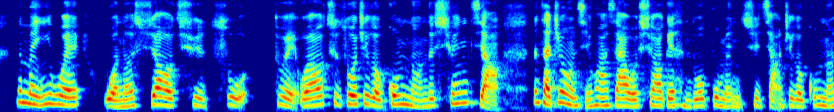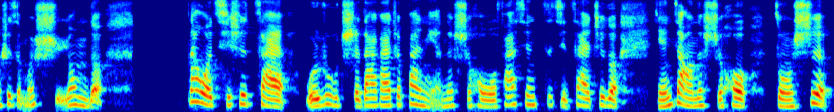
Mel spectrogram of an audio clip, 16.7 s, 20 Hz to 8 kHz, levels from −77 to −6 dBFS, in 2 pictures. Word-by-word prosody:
那 295 - 0
么 260 -3 +3
因 240 +2 0
为 210 -2 +3 0.2
我 180 -2 +4
呢 175 +2 0
需 200 +3 -2
要 210 -3 +5
去 195 0 -4
做 440 - -4 0.2
对， 205 - -1
我 185 - +2
要 210 +3 +3
去 230 +2 -2
做 240 +2 +4
这 240 +1 -1
个 190 -5 +3
功 235 +5 +1
能 175 -3 -5
的 190 - -2
宣 260 +7 -1
讲， 275 - +2 0.3
那 290 - -2
在 290 - +8
这 250 +7 +1
种 230 -6 +2
情 180 -2 -2
况 205 -1 -1
下， 195 -2 +2
我 175 -1 +2
需 180 - -2
要 200 -1 +3
给 195 0 +1
很 190 -3 -9
多 185 +1 0
部 210 +3 -3
门 175 - -5
去 200 - -5
讲 - - -3
这 195 +2 -5
个 175 - +1
功 210 +4 -6
能 180 0 -4
是 230 - -2
怎 - - -5
么 210 - -5
使 370 - -2
用 220 - -2
的。 315 - 0 0.8
那 305 -1 +2
我 240 -5 +6
其 215 0 +1
实 240 +2 +1
在 185 -7 +3 0.2
我 - - +2
入 210 +2 0
职 185 -2 0
大 195 +1 +1
概 200 0 +1
这 225 - -4
半 225 -1 -1
年 180 - -8
的 190 - -6
时 185 -1 -4
候， 190 -2 -3
我 170 0 +1
发 220 +6 -3
现 230 -1 -3
自 220 - -13
己 180 -4 -5
在 200 -1 -1
这 215 - -3
个 195 - +2 0.4
演 180 +3 +1
讲 195 -5 +2
的 200 - -1
时 200 -2 -2
候， 195 -3 +4 0.2
总 180 -3 +2
是 255 +9 +3
205 Hz, 290 characters per minute, -23 LUFS, 190-230 Hz, 0.8 s, 在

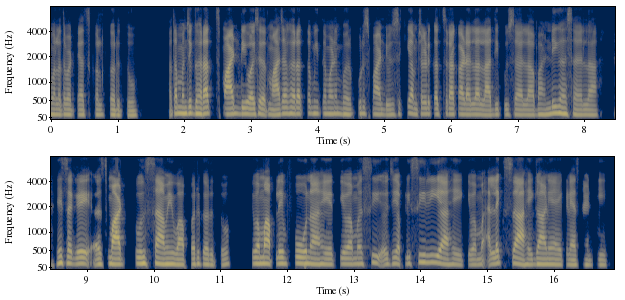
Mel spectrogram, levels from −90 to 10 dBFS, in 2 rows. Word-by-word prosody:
मला 140 -1 -1
तर 135 - -3
वाटते 130 -1 -4
आजकाल 130 +1 -5
करतो. 120 -3 -3 0.5
आता 155 +3 -1
म्हणजे 165 +1 +2
घरात 160 0 +4
स्मार्ट 150 +1 +4
डिव्हायसेस 155 -1 +1
आहेत 135 0 -2
माझ्या 135 +5 +1
घरात 155 -1 +1
तर - - -4
मी 165 0 -4
तर 155 - -6
म्हणेन 155 0 -2
भरपूर 150 +2 -4
स्मार्ट 140 -2 -3
डिव्हाइस 130 0 -6
आहेत, 150 - -11
की 170 - -2
आमच्याकडे 150 0 -2
कचरा 145 +1 -2
काढायला 140 -1 0
लादी 130 +1 -1
पुसायला 130 -1 -3
भांडी 140 +5 -1
घासायला 130 -5 -1 0.4
हे 175 - +4
सगळे 160 -2 +3 0.2
अ, - - +3
स्मार्ट 145 -2 +7 0.2
टूल्सचा 160 0 +2
आम्ही 150 0 +4
वापर 140 +1 0
करतो 135 0 -4
किंवा 160 +1 -3
मग 160 - +5
आपले 160 0 +3 0.2
फोन 160 -1 +3
आहेत 145 -1 +2
किंवा 150 -1 0
मग 150 +1 -2
सी 175 -4 -4
जी 160 - -1
आपली 155 +2 -4
सिरी 190 +3 0
आहे 140 -3 +2
किंवा 135 0 -4
मग 140 +2 -4
अलेक्सा 165 +2 +1
आहे 135 0 +2
गाणी 145 -1 +3
ऐकण्यासाठी 130 -1 -3
145 Hz, 195 wpm, -24 LUFS, 135-160 Hz, 0.5 s, स्मार्ट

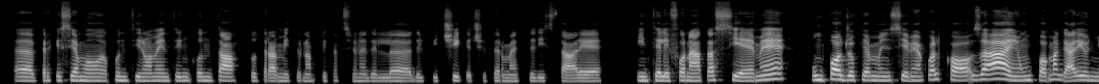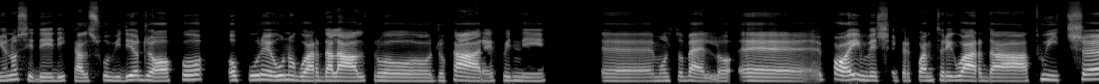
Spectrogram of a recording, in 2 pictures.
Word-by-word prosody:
ehm, 180 -1 -1
perché 180 +2 -7
siamo 180 -2 -2
continuamente 180 -1 -5
in 175 0 -5
contatto 175 -1 -2
tramite 160 +1 -5
un'applicazione 160 0 -12
del 155 -1 -6
del 160 0 -12
PC 175 +3 -5
che - - -12
ci 165 - -14
permette 155 0 -10
di 155 0 -9
stare 150 -1 -3 0.4
in 180 0 -2
telefonata 180 0 +1
assieme, 200 +5 +2 0.3
un 210 0 +1
po' 235 0 +8
giochiamo 195 -1 -2
insieme 190 0 -3
a 180 - -2
qualcosa 225 +2 +6
e 200 - +2
un 195 +2 -3
po' 190 -3 0
magari 220 -3 +1
ognuno 195 +3 -3
si 200 -6 -6
dedica 175 +1 -5
al 160 0 -3
suo 195 +5 -5
videogioco 205 +4 0 0.2
oppure 205 +2 0
uno 205 +1 +1
guarda 180 -1 +2
l'altro 170 -2 +2
giocare 170 -1 +3
quindi, 170 -3 -7 0.6
ehm, 165 -1 -5 0.2
è - - -9
molto 180 +2 -9
bello. 160 -3 -2
Ehm, 165 -3 -1
e - - -13
poi 210 +1 +6
invece, 190 -4 -5
per 175 +1 -10
quanto 185 +1 -3
riguarda 175 -4 +4
Twitch, 215 +1 -5
180 Hz, 145 wpm, -20 LUFS, 165-195 Hz, 0.6 s, po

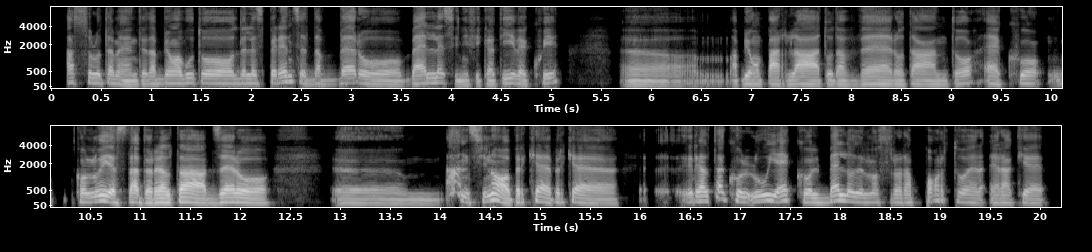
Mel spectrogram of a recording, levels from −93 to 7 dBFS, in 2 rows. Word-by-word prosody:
Assolutamente, 125 -9 -3
ed - - -6
abbiamo 120 +3 -2
avuto 125 -1 0
delle 125 +1 -3
esperienze 125 +3 -3
davvero 105 -2 -3
belle, 125 +8 -1
significative 95 +2 -5
qui, - - -5 0.6
uhm, 90 -2 -7
abbiamo 105 +2 -2
parlato 100 0 +2
davvero 100 +1 -3
tanto. 100 +5 -3
Ecco, 115 +1 -4
mhmm, - - -15 0.2
con 130 0 +1
lui 155 +4 +5
è - - +8
stato 115 +1 +2
in 115 - +6
realtà 115 -1 +7
zero 115 -3 +5 0.6
uhm, 95 -3 -6
anzi 130 0 -1
no, 185 +3 +7
perché 125 +4 +1
perché, 130 -2 -1
uhm, 100 -3 0 0.7
uhm, 410 - -9
in - - +2
realtà 150 +9 +2
con 150 -8 0
lui, 155 +3 +2
ecco, 155 -4 0
il 120 - +1
bello 155 +6 +2
del 130 -2 +1
nostro 120 -1 -5
rapporto 120 +4 -4
er 115 -2 -4
era 110 +1 -3
che 105 -1 -4
115 Hz, 130 wpm, -23 LUFS, 100-130 Hz, 0.7 s, è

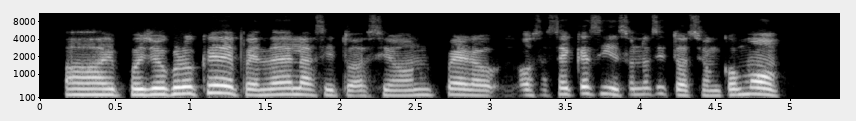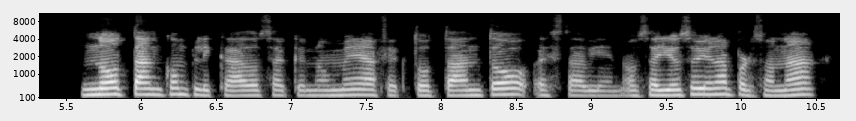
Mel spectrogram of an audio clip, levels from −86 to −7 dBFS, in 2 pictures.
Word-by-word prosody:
Ay, 220 -1 +3
pues 215 +2 +3
yo 230 0 +7
creo 255 +1 +7
que 290 - +2
depende 220 -6 +4
de 230 +1 +3
la 220 -2 +1
situación, 195 +1 -6
pero, 205 -4 0
o 205 0 -4
sea, 200 - -21
sé 235 +3 -2
que 260 +3 +2
sí 250 0 -6
es 220 0 -2
una 230 +1 -6
situación 200 -6 -5
como 220 -1 +3 0.6
no 225 +2 +4
tan 225 -1 +3
complicada, 195 -5 -3
o - - -6
sea, 195 0 -8
que 190 - -11
no 195 0 -7
me 205 +2 -1
afectó 190 -1 -5
tanto, 200 +4 0
está 190 -2 -7
bien. 185 0 -9
O 190 - -7
sea, 200 +1 -1
yo 200 +1 +2
soy 230 +3 +1
una 235 0 0
persona 205 +2 -2
210 Hz, 210 wpm, -19 LUFS, 195-225 Hz, 0.6 s, yo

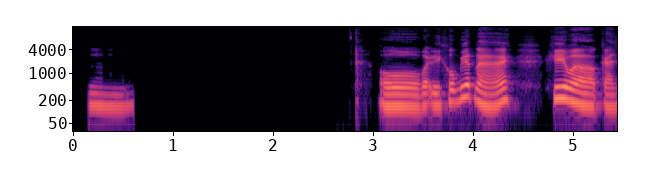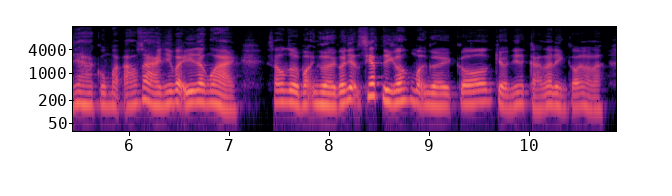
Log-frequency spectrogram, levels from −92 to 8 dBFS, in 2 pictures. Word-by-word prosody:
Ừm. 140 -1 -10 2.5
Ồ, 140 -1 +1
vậy 150 0 -1
thì 150 - -2
không 180 +5 -4
biết 245 0 +3
nà 145 -6 +2
ấy, 190 +5 +3 0.4
khi 225 -1 +5
mà 155 -7 +5
cả 140 -1 -1
nhà 155 +1 -4
cùng 150 -1 -7
mặc 145 - -6
áo 155 +2 -4
dài 160 -7 +1
như 165 +3 -3
vậy - - +3
đi 170 - +3
ra 180 - +3
ngoài, 155 -8 0 0.3
xong 180 0 -3
rồi 165 -3 +3
mọi 160 0 -2
người 155 -2 +2
có 165 - +3
nhận 210 - +1
xét 260 0 +3
gì 185 -2 +3
không? 190 +1 0
Mọi 165 -3 -1
người 145 -1 -1
có, 165 +5 0
kiểu - - -1
như, 155 +4 -6
cả 130 -2 -7
gia 155 +2 -2
đình 145 -3 -4
có 135 +1 -4
bảo 140 - -6
là 120 0 -9
155 Hz, 225 wpm, -26 LUFS, 145-175 Hz, 2.5 s, khi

